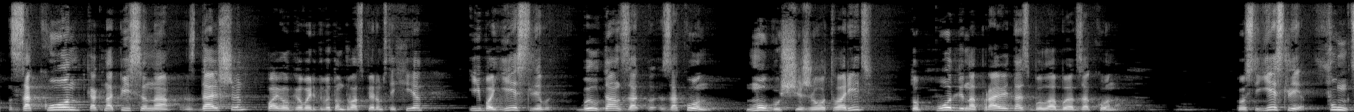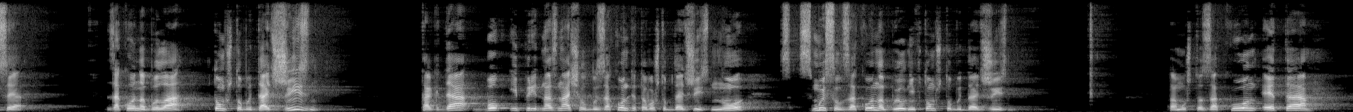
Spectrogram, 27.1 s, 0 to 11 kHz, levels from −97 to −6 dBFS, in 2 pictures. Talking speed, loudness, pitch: 135 wpm, -24 LUFS, 210 Hz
